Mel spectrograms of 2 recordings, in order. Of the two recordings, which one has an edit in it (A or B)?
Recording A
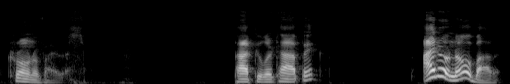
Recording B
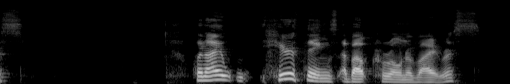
B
